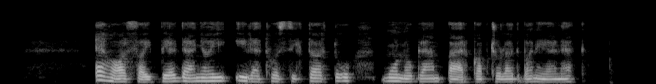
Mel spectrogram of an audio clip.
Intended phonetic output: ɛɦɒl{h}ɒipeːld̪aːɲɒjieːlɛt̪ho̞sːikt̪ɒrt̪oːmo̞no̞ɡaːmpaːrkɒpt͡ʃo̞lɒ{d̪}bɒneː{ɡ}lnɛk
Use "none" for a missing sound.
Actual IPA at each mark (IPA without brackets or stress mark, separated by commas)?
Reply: f, d̪, none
